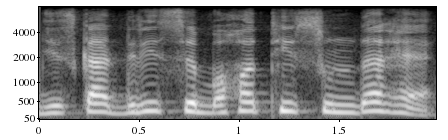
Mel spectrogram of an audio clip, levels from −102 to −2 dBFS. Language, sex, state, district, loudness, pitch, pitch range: Hindi, male, Jharkhand, Deoghar, -17 LUFS, 225 Hz, 205-235 Hz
